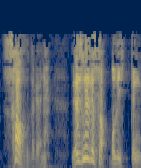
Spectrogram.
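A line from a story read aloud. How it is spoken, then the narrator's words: Roaring. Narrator (Kazakh): деп ақырып жіберді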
